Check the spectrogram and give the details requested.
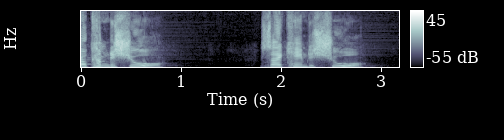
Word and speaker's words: shul: what sure what's that shul it rhymes with cool but it's not she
